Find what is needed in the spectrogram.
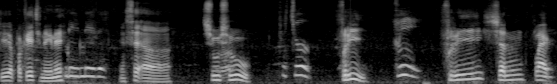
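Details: Child who cannot pronounce the letter r, repeatedly failing to say the target phrase (owner calls it stuttering); articulation difficulty with /r/ (rhotacism).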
